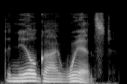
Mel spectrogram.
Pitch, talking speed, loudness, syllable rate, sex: 140 Hz, 140 wpm, -15 LUFS, 4.8 syllables/s, female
